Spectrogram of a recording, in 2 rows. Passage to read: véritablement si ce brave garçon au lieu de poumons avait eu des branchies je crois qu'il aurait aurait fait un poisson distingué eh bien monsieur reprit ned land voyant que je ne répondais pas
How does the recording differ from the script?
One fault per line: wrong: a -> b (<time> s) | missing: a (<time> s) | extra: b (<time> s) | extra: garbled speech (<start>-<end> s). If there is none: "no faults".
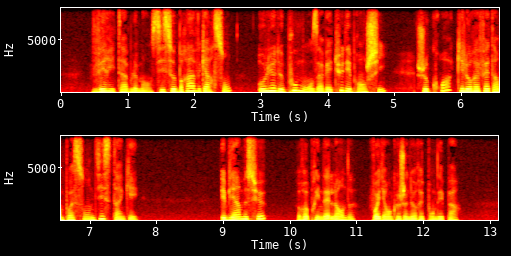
missing: aurait (6.3 s)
